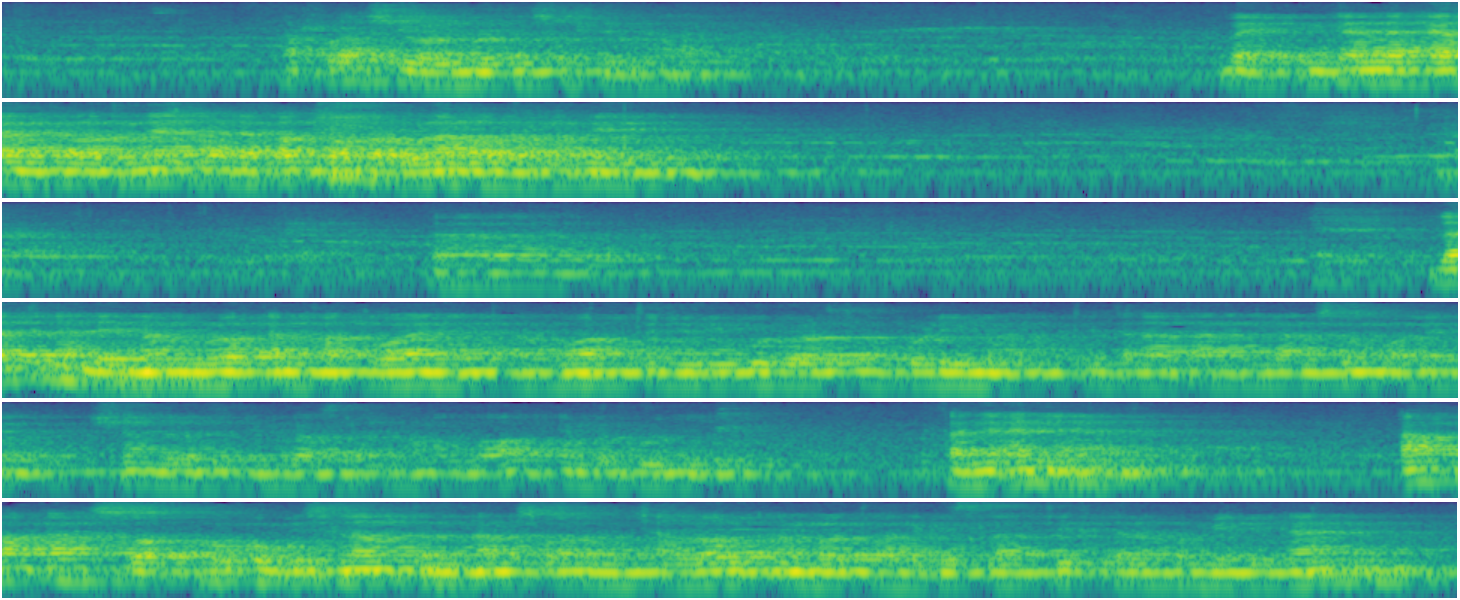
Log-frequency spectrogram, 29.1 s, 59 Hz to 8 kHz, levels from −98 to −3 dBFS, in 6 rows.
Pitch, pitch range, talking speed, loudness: 115 Hz, 110-125 Hz, 90 wpm, -21 LUFS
